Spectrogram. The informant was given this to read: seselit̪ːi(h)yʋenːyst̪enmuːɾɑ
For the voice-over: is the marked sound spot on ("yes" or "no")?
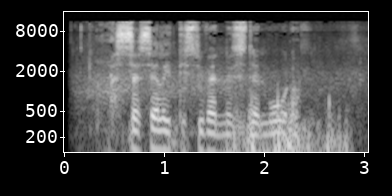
no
